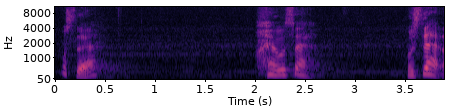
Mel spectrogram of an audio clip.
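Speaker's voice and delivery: lightly voiced small child; short, insistent kid questions; little boy. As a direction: imitate a toddler asking over and over. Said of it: "if he said it one time".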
